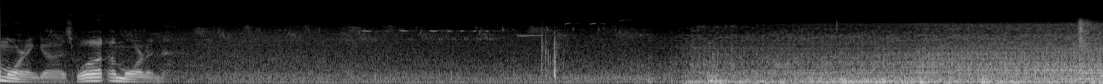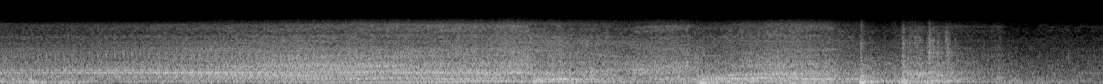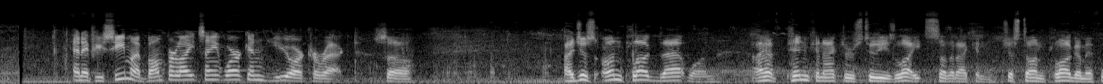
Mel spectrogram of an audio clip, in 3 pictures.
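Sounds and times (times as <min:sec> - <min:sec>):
truck diesel engine passing: 0:05.8 - 0:25.1.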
